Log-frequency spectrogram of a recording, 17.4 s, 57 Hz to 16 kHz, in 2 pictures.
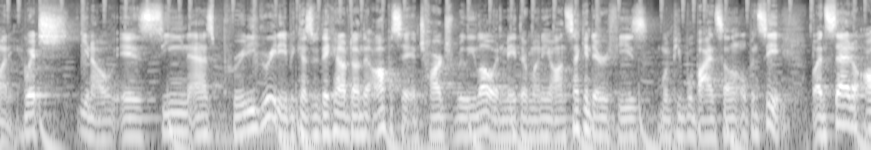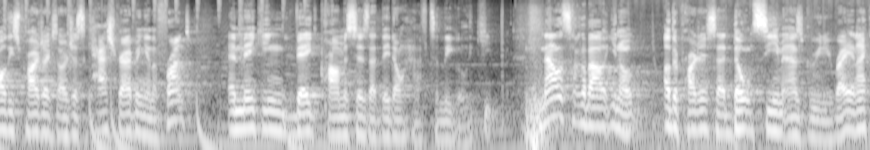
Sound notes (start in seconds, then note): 13.9 frame wooshing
